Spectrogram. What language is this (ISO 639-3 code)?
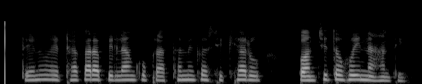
ori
